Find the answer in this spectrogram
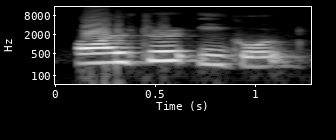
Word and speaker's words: alter ego: Alter ego, two syllables, all and E, alter ego.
